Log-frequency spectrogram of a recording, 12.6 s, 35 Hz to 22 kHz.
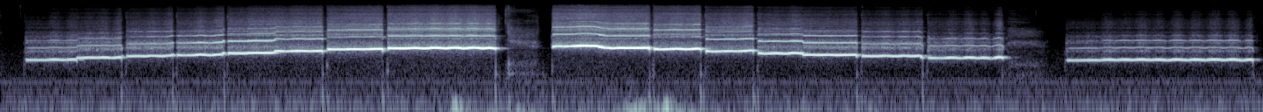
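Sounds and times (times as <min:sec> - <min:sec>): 
bone flute playing a scale: 0:00.2 - 0:12.6.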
